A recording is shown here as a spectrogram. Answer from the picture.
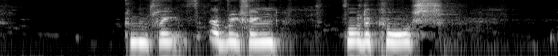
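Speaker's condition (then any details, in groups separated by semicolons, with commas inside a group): Cerebral palsy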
